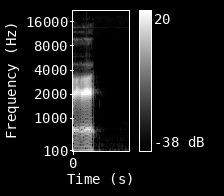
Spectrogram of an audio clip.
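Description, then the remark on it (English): A person gives a single short, nasal bleat imitating a goat, loud, lasting about a quarter second before dropping into near silence. “The problem is his boss is a goat.”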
